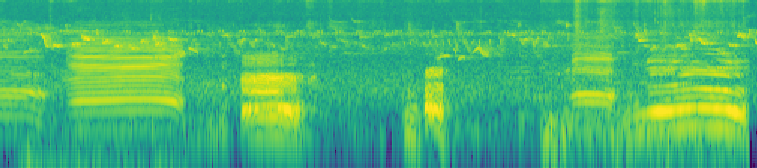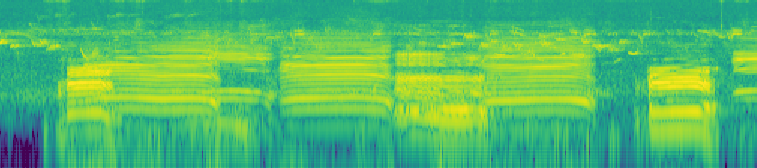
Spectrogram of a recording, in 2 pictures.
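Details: Cows in a herd of tame cattle walking toward green pastures moo repeatedly, each call a long, rich, drawn-out low bellow that rises and falls.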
